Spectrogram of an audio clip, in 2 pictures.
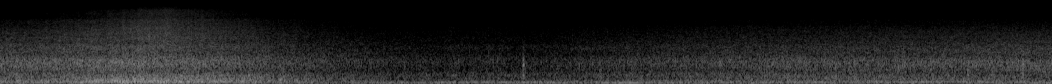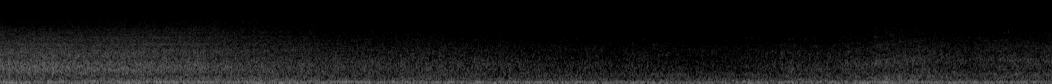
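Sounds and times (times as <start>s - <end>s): surf washing onto beach: 0.0s - 4.6s, 5.2s - 16.0s
wind rumble on microphone: 0.0s - 21.0s.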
